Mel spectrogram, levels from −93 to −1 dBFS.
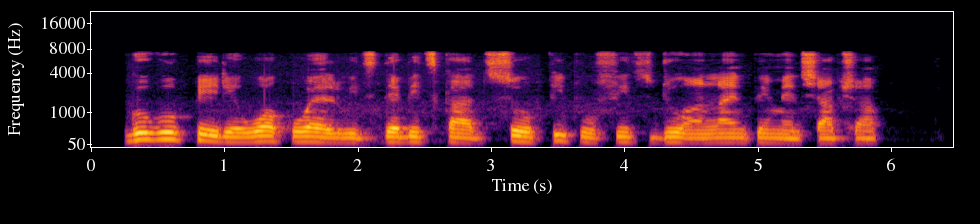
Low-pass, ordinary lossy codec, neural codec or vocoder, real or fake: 7.2 kHz; none; none; real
